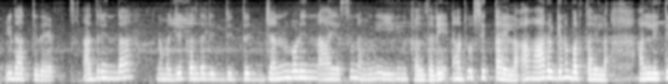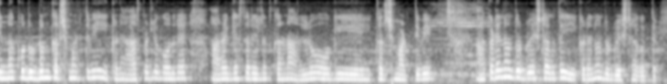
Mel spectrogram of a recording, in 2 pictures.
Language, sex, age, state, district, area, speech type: Kannada, female, 18-30, Karnataka, Hassan, urban, spontaneous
